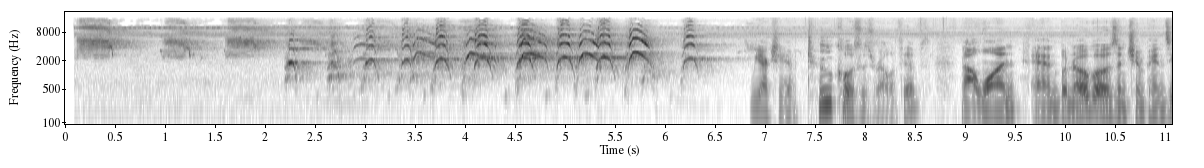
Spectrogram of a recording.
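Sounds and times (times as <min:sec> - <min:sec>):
bonobos calling: 0:00.1 - 0:07.0.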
